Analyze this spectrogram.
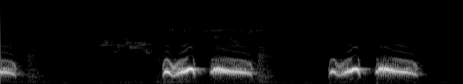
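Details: Cooing spotted dove, recorded to stir wild birds: two paired phrases, each a short rising note followed by a longer, gently falling hoarse coo, with quiet pauses between.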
